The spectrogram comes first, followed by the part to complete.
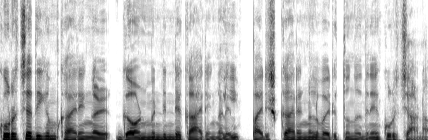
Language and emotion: Malayalam, neutral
